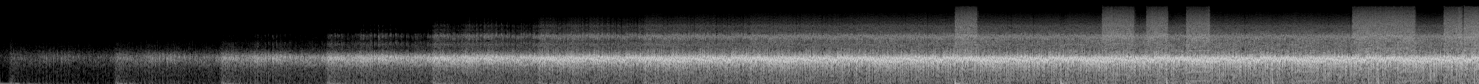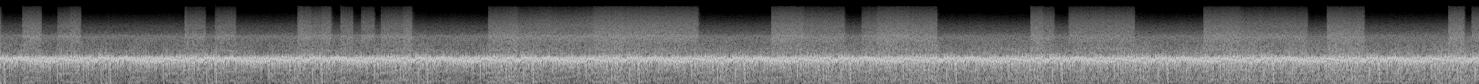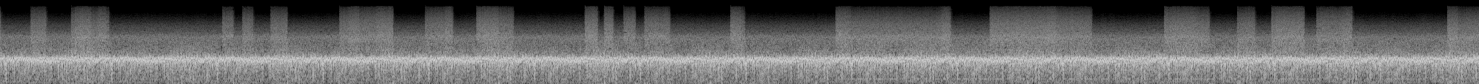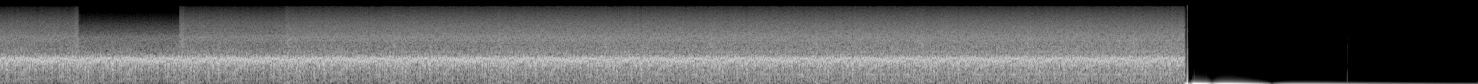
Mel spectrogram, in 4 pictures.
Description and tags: Pulsing Static 03 (w/ intermittent noise)
Variation of pulsing static, with intermittent noise. Is it a distant call for help over the radio, or something else???
Recorded with the Korg Monotron Analogue Ribbon Synthesizer.
You do not need to reference specific sound name within your credits, but you can credit under title such as "Additional Sounds".
ambient, silent-hill, drone, static, creepy, korg-monotron, sinister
